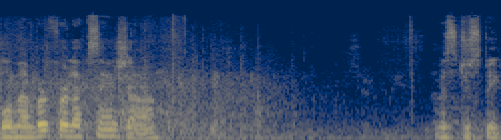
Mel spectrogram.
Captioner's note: applause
